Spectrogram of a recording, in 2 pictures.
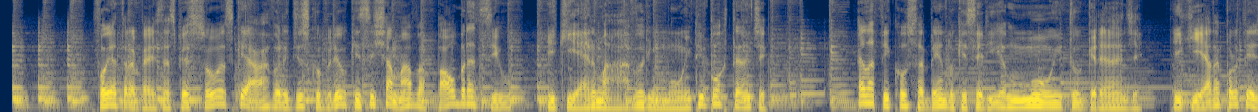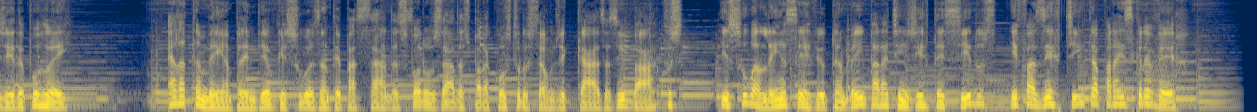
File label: portuguese brazilian narration; Locutor brasileiro, minha língua nativa é o português brasileiro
